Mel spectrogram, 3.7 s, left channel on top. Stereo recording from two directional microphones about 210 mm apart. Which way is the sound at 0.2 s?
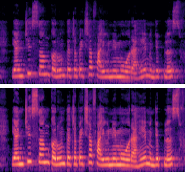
50° right (ahead or behind).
